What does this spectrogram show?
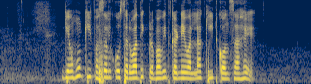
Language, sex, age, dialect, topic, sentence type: Hindi, female, 25-30, Marwari Dhudhari, agriculture, question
